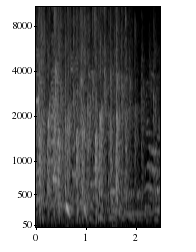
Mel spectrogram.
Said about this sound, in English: A little bit of applause.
